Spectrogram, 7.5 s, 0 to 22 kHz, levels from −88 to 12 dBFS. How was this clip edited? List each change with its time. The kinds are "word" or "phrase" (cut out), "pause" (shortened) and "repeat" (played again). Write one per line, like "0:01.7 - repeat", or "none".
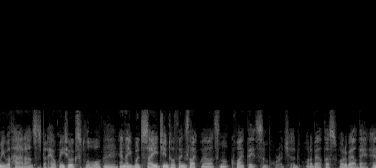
none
